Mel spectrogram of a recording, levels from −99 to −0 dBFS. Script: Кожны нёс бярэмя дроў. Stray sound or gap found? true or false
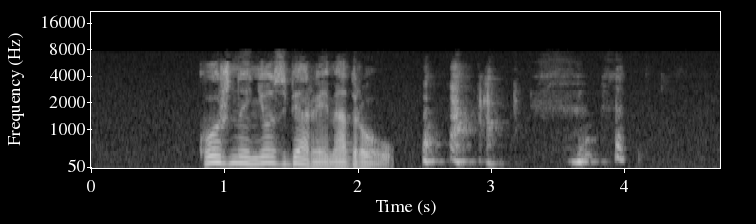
true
